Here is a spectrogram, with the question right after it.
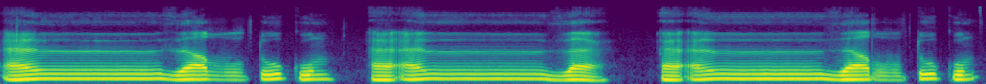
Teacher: tsa dengan dzal sama ujung lidah dengan ujung gigi dari atas disentuhkan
